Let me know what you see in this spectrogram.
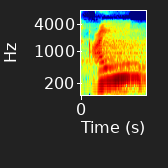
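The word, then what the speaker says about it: ع: Ain is pronounced from the middle part of the throat, and ghain is pronounced from the upper part of the throat.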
